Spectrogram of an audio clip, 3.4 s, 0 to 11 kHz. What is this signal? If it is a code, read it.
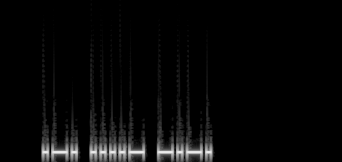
Morse code, heard as a keyed tone, about 25 wpm, 700 Hz. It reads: R4C
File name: Three Letter-Number Combinations - 25wpm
